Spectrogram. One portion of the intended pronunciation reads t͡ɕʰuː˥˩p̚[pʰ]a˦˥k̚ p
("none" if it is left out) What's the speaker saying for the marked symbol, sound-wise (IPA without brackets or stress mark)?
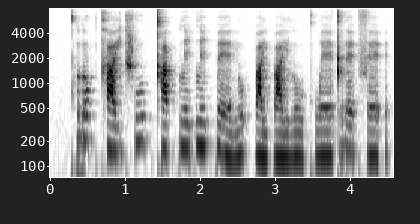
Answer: kʰ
